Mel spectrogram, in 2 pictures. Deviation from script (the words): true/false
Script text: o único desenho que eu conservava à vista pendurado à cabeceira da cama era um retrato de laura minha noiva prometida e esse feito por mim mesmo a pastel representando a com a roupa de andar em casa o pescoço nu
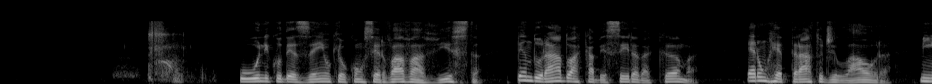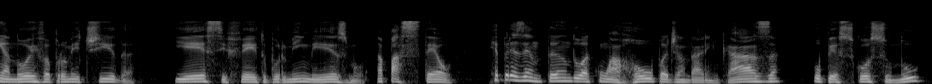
false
